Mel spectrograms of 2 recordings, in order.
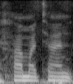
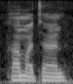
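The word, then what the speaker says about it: Harmattan: hemisphere there's what there's something called the hamatan winds hamatan hamatan choose your preferred pronunciation but it blows from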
